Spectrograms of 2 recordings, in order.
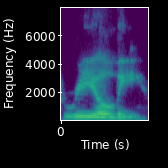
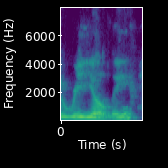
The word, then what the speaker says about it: really: trying to say really you can work on just real first I'm kind of breaking it down going slowly real like it's two syllables and then you can add the e really really but for many people including myself we don't really say really that way really we say it more like this really really so that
